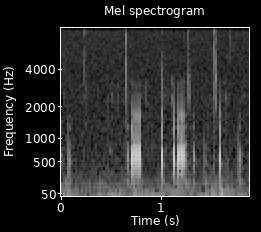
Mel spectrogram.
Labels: {"label": "biophony, knock croak", "recorder": "SoundTrap 300"}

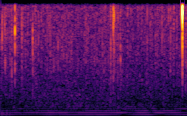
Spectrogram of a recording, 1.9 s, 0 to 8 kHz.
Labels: {"label": "biophony, midshipman", "recorder": "SoundTrap 500"}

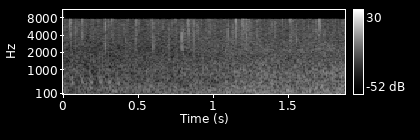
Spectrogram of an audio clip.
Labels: {"label": "biophony", "recorder": "SoundTrap 500"}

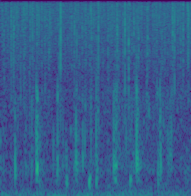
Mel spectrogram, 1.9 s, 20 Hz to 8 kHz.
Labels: {"label": "biophony, sea urchins (Echinidae)", "recorder": "SoundTrap 600 or HydroMoth"}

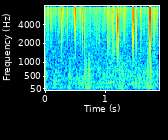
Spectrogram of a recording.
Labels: {"label": "biophony", "recorder": "SoundTrap 300"}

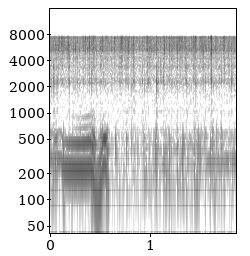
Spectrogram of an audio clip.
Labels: {"label": "biophony, cascading saw", "recorder": "HydroMoth"}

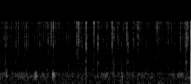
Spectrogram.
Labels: {"label": "ambient", "recorder": "HydroMoth"}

